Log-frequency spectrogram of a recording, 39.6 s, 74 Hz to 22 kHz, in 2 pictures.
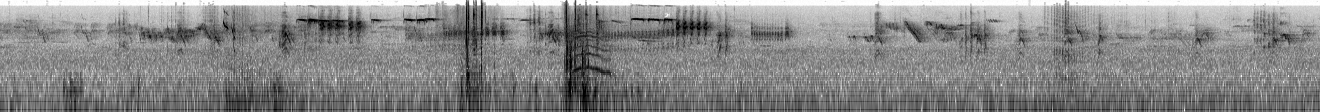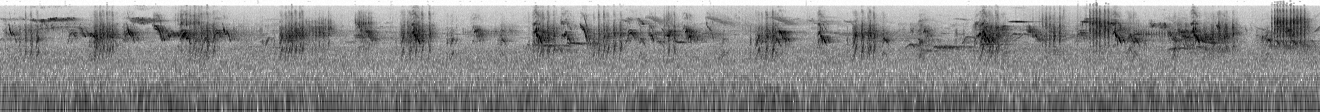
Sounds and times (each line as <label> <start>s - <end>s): house sparrows 1.0s - 11.9s
blue tits 1.8s - 11.0s
squirrel 6.3s - 10.5s
doves 6.4s - 10.2s
wood pigeons 6.5s - 10.2s
great tits 8.4s - 9.5s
